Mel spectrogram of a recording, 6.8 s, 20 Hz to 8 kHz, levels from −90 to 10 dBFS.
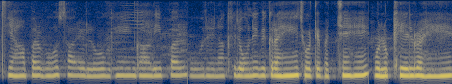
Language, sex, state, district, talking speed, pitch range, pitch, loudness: Kumaoni, female, Uttarakhand, Uttarkashi, 205 wpm, 220-230 Hz, 225 Hz, -15 LUFS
